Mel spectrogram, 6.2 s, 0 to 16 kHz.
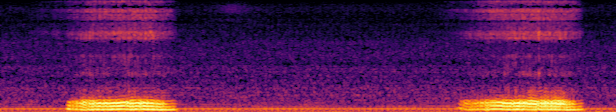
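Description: Two loud, low, rattling snores on the in-breath, about four seconds apart with quiet between, roughly 15 breaths a minute.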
